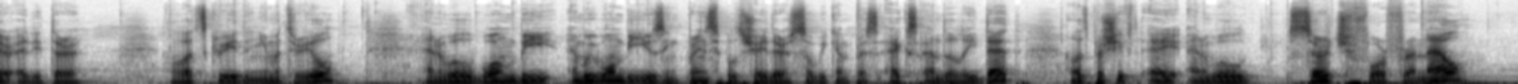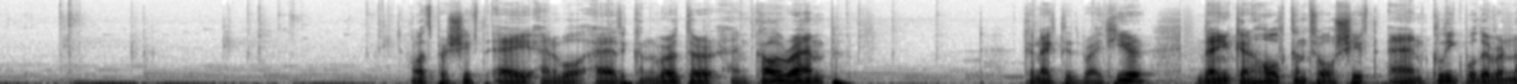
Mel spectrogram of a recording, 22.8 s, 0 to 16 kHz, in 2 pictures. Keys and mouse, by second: 0.8 click, 2.4 middle click, 3.4 middle click, 4.6 click, 6.3 x, 7.9 shift+a, 14.2 shift+a, 18.2-19.0 drag, 19.4 click, 20.2 ctrl+z, 22.0 ctrl+shift+click.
